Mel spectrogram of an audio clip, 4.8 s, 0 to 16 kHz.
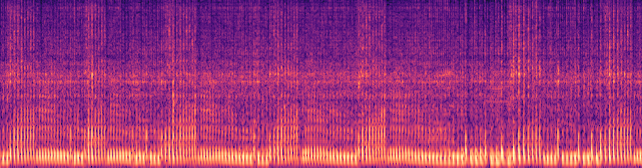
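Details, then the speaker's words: Mini pit bike pulled from a lake, with water in the engine, fresh oil and ethanol-free 93, on its first start: small rough single revs with burble and rattle as WD40 burns off, but it runs on its own. "wow this thing actually runs"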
